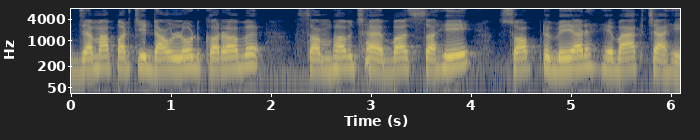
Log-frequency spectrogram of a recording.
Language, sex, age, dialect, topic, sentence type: Maithili, male, 31-35, Eastern / Thethi, banking, statement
